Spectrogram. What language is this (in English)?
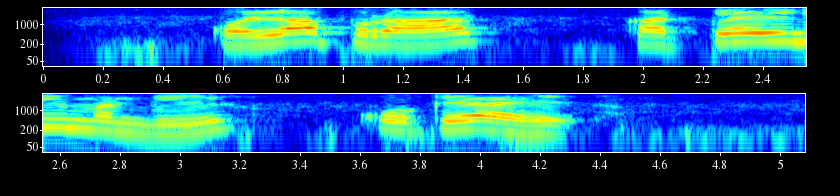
Marathi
